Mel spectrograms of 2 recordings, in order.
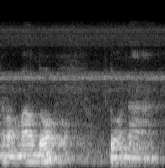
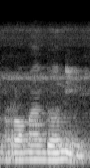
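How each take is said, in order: First: The word ends with an 'a' vowel. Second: The word ends with an 'i' vowel. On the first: The speaker calls it wrong. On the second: The speaker calls it right. "yang betul"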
